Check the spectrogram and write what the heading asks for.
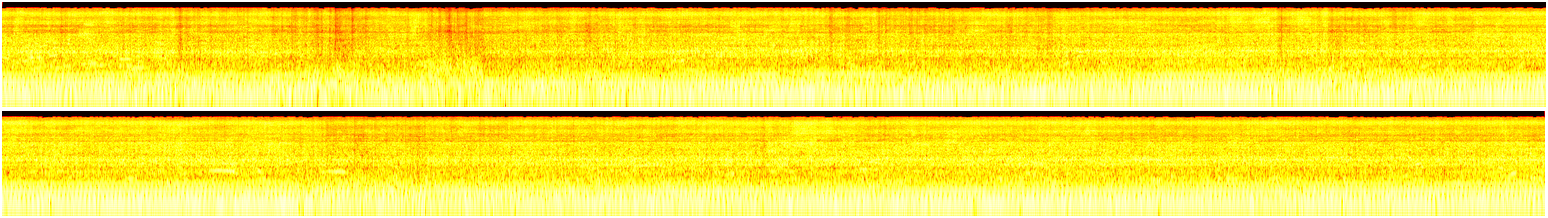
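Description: Portable fire pump engine running flat out at a steady pitch, a constant loud drone while it drives water through the charged hoses to the nozzles. Voices shout over it.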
